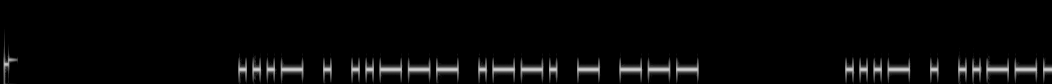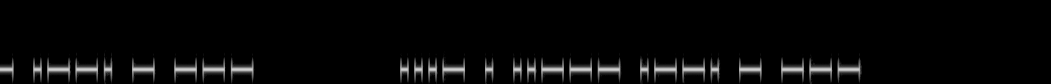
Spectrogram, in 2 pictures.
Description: Morse code, heard as a keyed tone, about 17 wpm, 700 Hz. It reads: VE2PTO VE2PTO VE2PTO
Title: DXCC-100 Call Signs - 6 Characters - Repeated 3x - 17wpm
